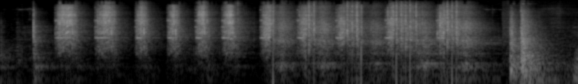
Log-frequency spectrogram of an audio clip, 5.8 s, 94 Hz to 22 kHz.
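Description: A wrench ratchets a 15/16 nut onto the steering wheel of an old Cub Cadet plow tractor, with a series of evenly spaced ratcheting strokes followed by a denser stretch of clicking and scraping, close up.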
